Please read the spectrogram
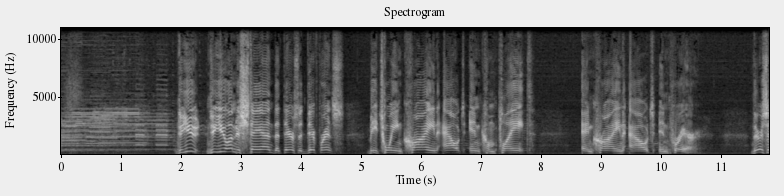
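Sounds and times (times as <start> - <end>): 
several car horns honking: 0.0 - 3.2
speech: 1.9 - 7.9, 8.7 - 10.7, 11.5 - 11.8.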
